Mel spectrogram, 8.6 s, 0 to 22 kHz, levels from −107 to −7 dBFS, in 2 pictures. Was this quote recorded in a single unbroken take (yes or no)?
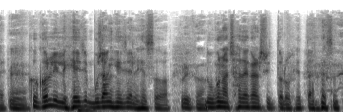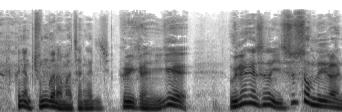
yes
